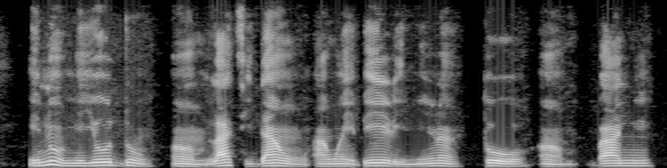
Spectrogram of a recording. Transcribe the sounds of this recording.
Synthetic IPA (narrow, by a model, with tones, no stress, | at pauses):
i˧nũ˦˨mĩ˧joː˦dũ˦˨ | ã˨m˨la˦ti˧da˦ũ˧a˨w̃ɔ̃˧i˨be˨˦i˦˨ɾe˨mĩ˨˦ɾ̃ã˦˨ | to˦ã˨m̩˨ba˦nĩ˦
